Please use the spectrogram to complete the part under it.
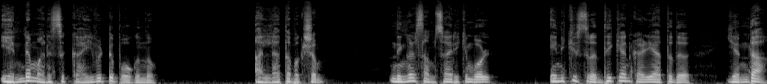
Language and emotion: Malayalam, fearful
